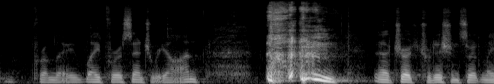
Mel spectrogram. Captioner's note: coughs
